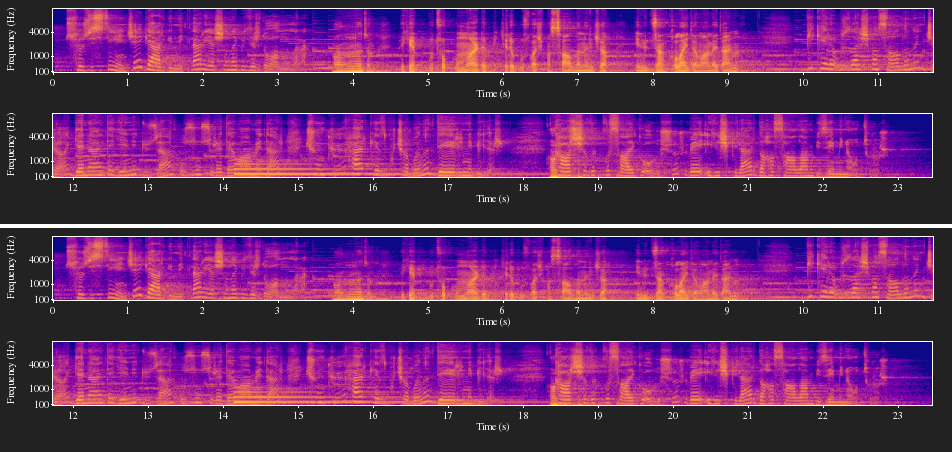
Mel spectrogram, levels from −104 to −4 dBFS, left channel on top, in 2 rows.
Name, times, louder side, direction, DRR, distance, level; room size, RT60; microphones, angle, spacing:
voice 1, 0.2-3.4 9.5-22.9, left 1 dB, 5° left, 11 dB, 0.7 m, -33 dB
sound 1, 2.2-15.9, equal, 80° left, 5.0 m, -46 dB
voice 2, 3.7-4.3 4.6-7.4 7.8-9.2 18.4-18.7, left 3 dB, 45° left, 14 dB, 0.7 m, -26 dB
sound 2, 14.1-18.0, left 1 dB, 85° right, 0.7 m, -31 dB
27.5 x 21.0 x 9.6 m, 2.6 s
head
